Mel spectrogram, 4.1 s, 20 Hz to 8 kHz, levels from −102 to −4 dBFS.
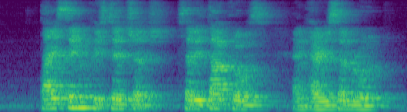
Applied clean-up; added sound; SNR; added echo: none; none; none; reverberation time 0.6 s.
